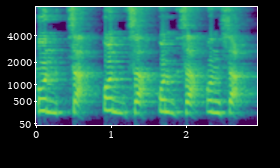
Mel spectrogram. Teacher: Okay, you are touching, if this is the tongue, if this is the tip of the tongue, you are touching the tongue tip, to the top. And tha, when you say tha, again you have to use the tongue tip and just bring it out, the makhraj, little bit between the teeth, or touch the top teeth, little bit of it is out.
